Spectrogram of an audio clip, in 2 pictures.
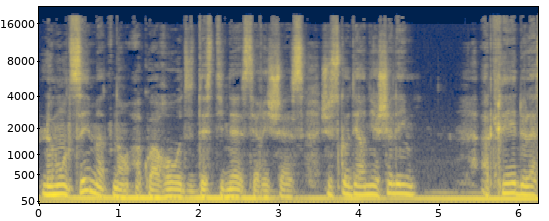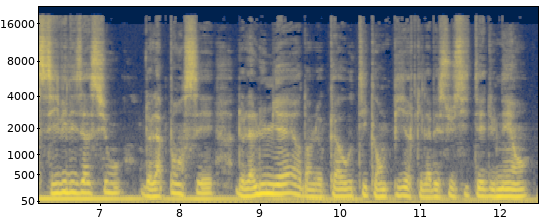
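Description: A man's voice: mid-range voice, normal speed, warm tone, slightly rough, natural voice. A man voicing a zealous bearded prophet who speaks in an impassioned, declamatory way. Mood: exalted.

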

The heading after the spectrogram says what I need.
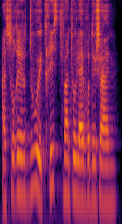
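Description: A woman narrating a classic novel for an audiobook in a measured, expressive reading voice. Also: fairly low pitch.

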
